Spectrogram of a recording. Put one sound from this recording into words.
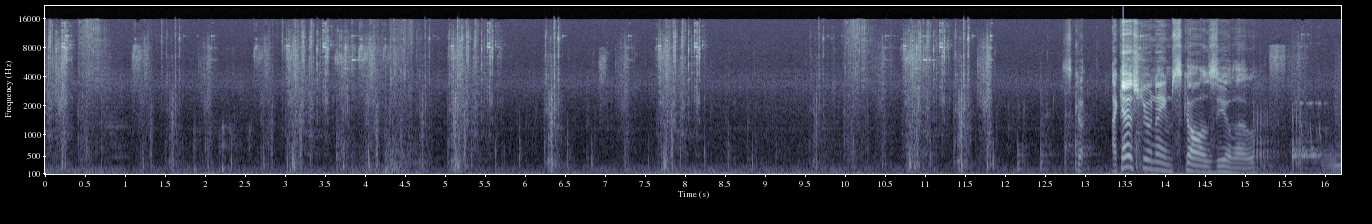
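Footsteps crunch steadily over snow.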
